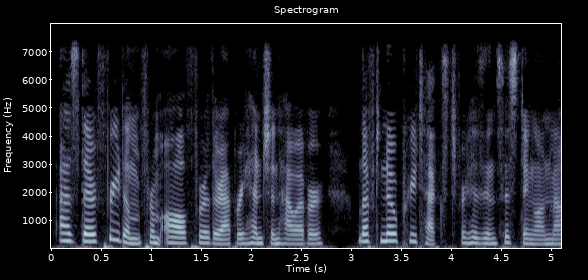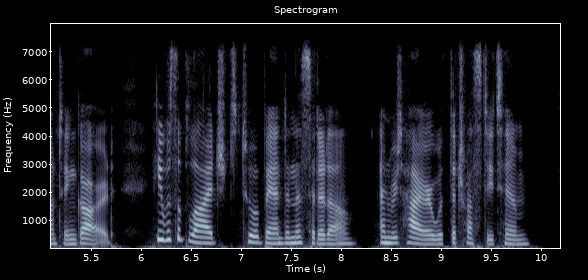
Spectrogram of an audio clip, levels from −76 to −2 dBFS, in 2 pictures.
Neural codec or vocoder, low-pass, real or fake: none; 7.2 kHz; real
